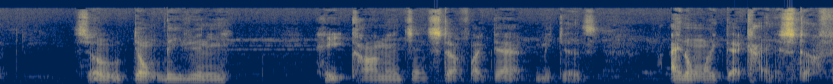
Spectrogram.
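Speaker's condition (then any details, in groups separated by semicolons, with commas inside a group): Cerebral palsy, mild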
